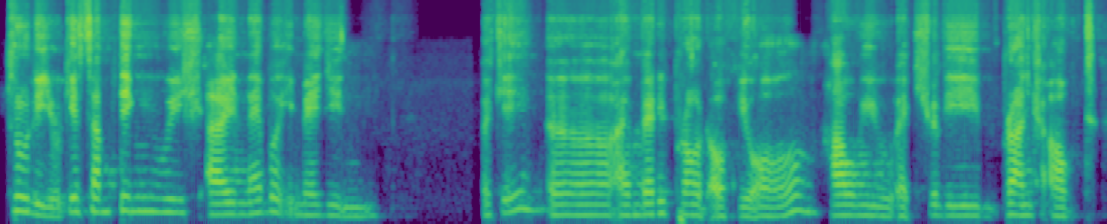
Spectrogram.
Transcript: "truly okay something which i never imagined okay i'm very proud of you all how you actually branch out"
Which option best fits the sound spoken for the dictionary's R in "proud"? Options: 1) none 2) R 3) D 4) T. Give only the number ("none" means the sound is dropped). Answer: 2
